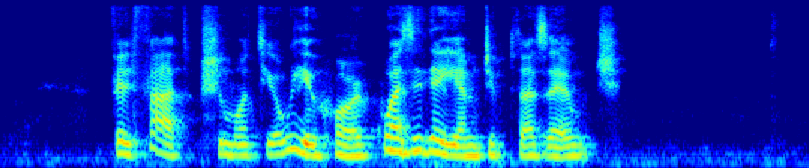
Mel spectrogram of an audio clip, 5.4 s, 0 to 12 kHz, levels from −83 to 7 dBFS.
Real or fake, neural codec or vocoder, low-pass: fake; codec, 24 kHz, 3 kbps, HILCodec; 10.8 kHz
